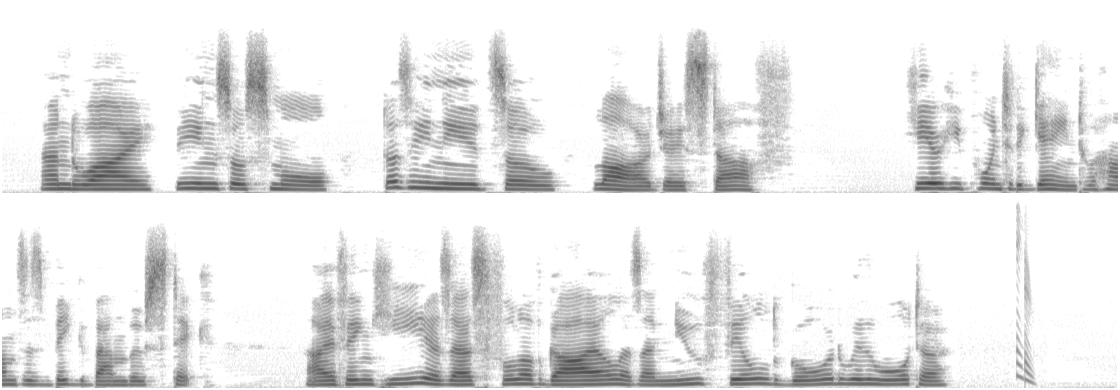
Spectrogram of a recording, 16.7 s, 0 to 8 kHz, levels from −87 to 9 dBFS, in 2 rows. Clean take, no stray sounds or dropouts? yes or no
no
